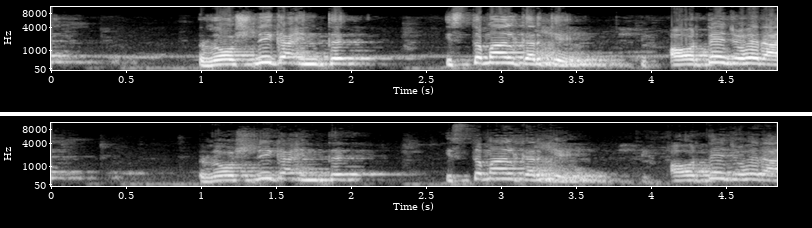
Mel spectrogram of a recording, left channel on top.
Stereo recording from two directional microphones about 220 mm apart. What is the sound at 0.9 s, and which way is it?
A man's voice, 50° left (ahead or behind).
